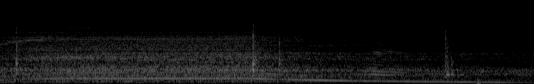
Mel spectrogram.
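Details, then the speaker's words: Vintage Electrolux Z302 cylinder vacuum test run after refurbishment: the motor holds a smooth, steady hum with no rasp or squeal, then winds down quietly after switch-off, sounding much better than before. Normal motor run. "much yeah that sounds much better"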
